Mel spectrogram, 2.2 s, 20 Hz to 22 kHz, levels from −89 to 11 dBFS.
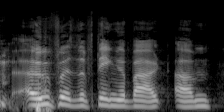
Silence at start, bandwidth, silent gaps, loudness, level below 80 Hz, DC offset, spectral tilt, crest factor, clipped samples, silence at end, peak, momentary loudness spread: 0 s; 11.5 kHz; none; -22 LUFS; -42 dBFS; under 0.1%; -7 dB/octave; 18 dB; under 0.1%; 0.15 s; -4 dBFS; 7 LU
